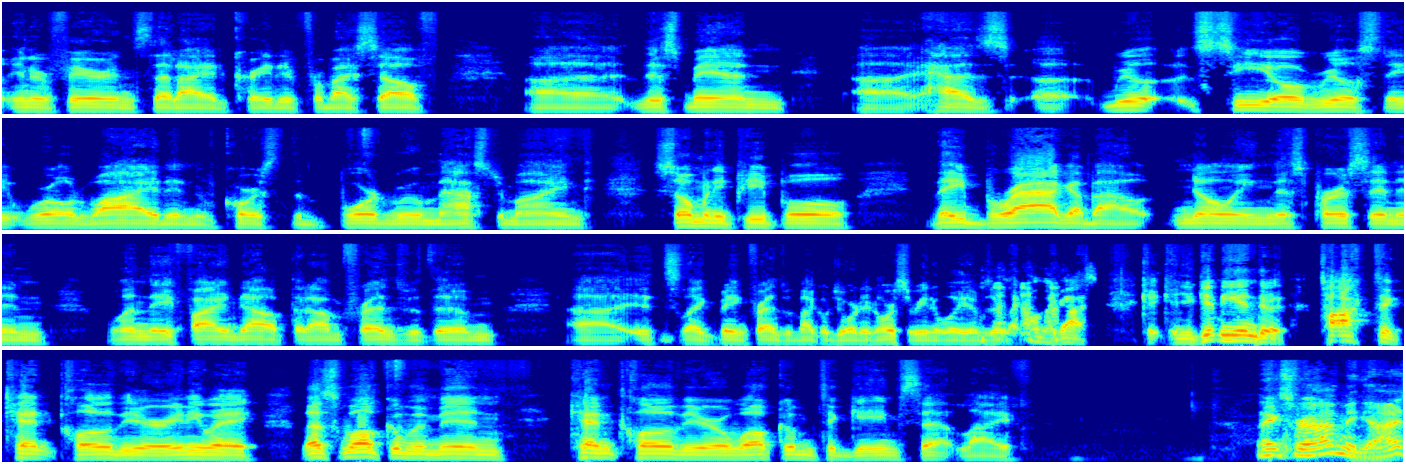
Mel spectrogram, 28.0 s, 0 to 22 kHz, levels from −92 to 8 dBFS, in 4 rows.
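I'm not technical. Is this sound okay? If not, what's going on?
No. From 17.6 to 20.7 s there's a time-stretched section: the sound suddenly rushes at about 1.6 times speed, but, unlike a sped-up tape, the pitch doesn't rise. It was likely squeezed by software to fit a length.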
